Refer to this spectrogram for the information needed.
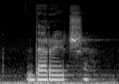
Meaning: by the way
- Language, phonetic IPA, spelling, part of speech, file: Belarusian, [daˈrɛt͡ʂɨ], дарэчы, adjective, Be-дарэчы.ogg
